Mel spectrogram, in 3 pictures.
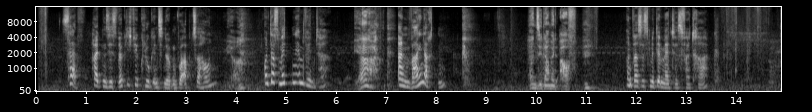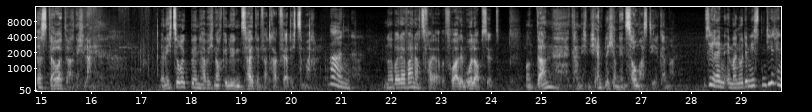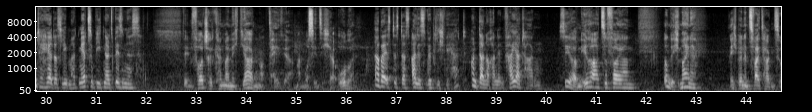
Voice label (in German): Synchron, Lip-Sync (Synchron), German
